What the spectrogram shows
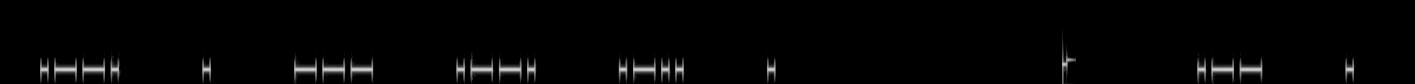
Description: Morse code, heard as a keyed tone, about 17 wpm, spaced as for 8 wpm, 700 Hz. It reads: PEOPLE WE
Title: 4x Character Spacing - Top 100 Words - 17wpm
